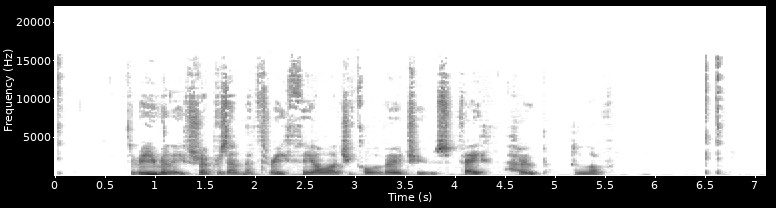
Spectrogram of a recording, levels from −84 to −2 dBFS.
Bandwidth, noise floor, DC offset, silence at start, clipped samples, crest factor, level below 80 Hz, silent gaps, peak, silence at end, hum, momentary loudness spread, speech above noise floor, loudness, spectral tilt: 16 kHz; -83 dBFS; under 0.1%; 0.05 s; under 0.1%; 20 dB; -76 dBFS; none; -14 dBFS; 0.45 s; none; 14 LU; 50 dB; -34 LUFS; -4.5 dB/octave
